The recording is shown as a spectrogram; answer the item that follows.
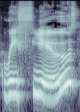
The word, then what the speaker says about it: refuse: So we have refuse, which is the verb meaning to deny, and we have refuse, which is a noun meaning garbage.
